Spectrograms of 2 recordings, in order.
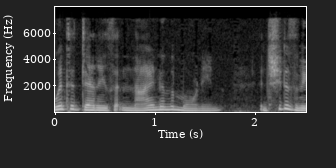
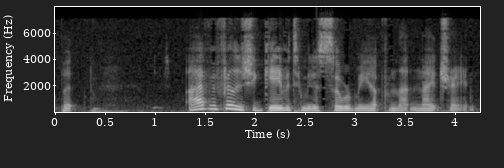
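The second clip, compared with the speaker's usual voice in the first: ordinary delivery, nothing marked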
